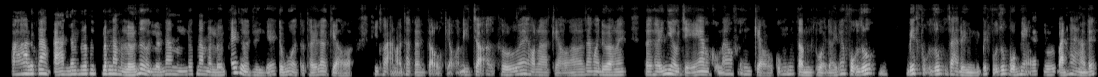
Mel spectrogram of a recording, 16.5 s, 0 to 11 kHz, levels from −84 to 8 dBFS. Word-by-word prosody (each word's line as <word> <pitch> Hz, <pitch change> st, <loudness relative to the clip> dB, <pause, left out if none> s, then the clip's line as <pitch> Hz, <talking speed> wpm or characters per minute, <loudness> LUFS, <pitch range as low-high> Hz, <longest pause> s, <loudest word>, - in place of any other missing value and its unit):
À, 155 Hz, +3 st, +3 dB
lớp 165 Hz, +1 st, +3 dB
5, 170 Hz, -3 st, +5 dB
à, 120 Hz, +2 st, +5 dB
lớp 150 Hz, +2 st, +1 dB
lớp 160 Hz, +1 st, +4 dB, 0.2 s
lớp 160 Hz, -, +4 dB
5 155 Hz, -2 st, +2 dB
là 130 Hz, -, -1 dB
lớn 115 Hz, +6 st, +5 dB
rồi, 170 Hz, -7 st, +3 dB
lớp 115 Hz, -1 st, +1 dB
năm 150 Hz, 0 st, -1 dB, 0.2 s
lớp 150 Hz, -, -3 dB
5 150 Hz, -2 st, -1 dB
là 120 Hz, -, 0 dB
lớn 110 Hz, 0 st, 0 dB
phết 205 Hz, 0 st, +3 dB
rồi 165 Hz, -, +4 dB
còn 115 Hz, -, -4 dB
gì 110 Hz, -2 st, -5 dB
đấy. 125 Hz, +6 st, -1 dB
Đúng 115 Hz, 0 st, +2 dB
rồi, 115 Hz, -, -1 dB
tớ -, -, -5 dB
thấy 110 Hz, -1 st, 0 dB
là, 130 Hz, +1 st, +1 dB
kiểu, -, -, 0 dB
à, -, -, -3 dB, 0.4 s
thi -, -, -3 dB
thoảng -, -, -2 dB
nói -, -, -3 dB
thật -, -, -4 dB
là 110 Hz, 0 st, 0 dB
cậu, -, -, 0 dB
kiểu, -, -, -6 dB
à, -, -, -8 dB
đi -, -, -4 dB
chợ -, -, +4 dB
các -, -, -7 dB
thứ 120 Hz, +3 st, +1 dB
ấy, 155 Hz, +1 st, 0 dB
hoặc 120 Hz, -5 st, -2 dB
là, 110 Hz, -1 st, -2 dB
kiểu, 105 Hz, 0 st, -5 dB
à, 115 Hz, +2 st, -3 dB
ra 135 Hz, +2 st, -3 dB
ngoài 130 Hz, -1 st, -1 dB
đường 115 Hz, -1 st, +3 dB
này, 120 Hz, +1 st, -1 dB, 0.3 s
tớ 125 Hz, -, +1 dB
thấy 130 Hz, +1 st, +2 dB
nhiều 155 Hz, -5 st, +4 dB
trẻ 125 Hz, -, -2 dB
em 130 Hz, +5 st, +2 dB
cũng -, -, -5 dB
đã -, -, -2 dB
ph -, -, -8 dB
kiểu, 95 Hz, +1 st, -1 dB
cũng 150 Hz, +2 st, -5 dB
tầm 110 Hz, -2 st, +3 dB
tuổi 110 Hz, -3 st, 0 dB
đấy 105 Hz, +1 st, -3 dB
nó 160 Hz, +2 st, -2 dB
phụ 145 Hz, -6 st, +3 dB
giúp, 165 Hz, +7 st, +5 dB
ưm, -, -, -8 dB, 0.3 s
biết 160 Hz, +3 st, +4 dB
phụ -, -, -5 dB
giúp 155 Hz, +3 st, +3 dB
gia 140 Hz, -3 st, +1 dB
đình, 105 Hz, -2 st, 0 dB
biết -, -, +1 dB
phụ 120 Hz, -, -1 dB
giúp 155 Hz, +4 st, +1 dB
bố 120 Hz, -1 st, +4 dB
mẹ 145 Hz, -, -1 dB
các 140 Hz, 0 st, -3 dB
thứ 120 Hz, -, -2 dB
bán 105 Hz, +5 st, +5 dB
hàng 150 Hz, -4 st, -2 dB
rồi 110 Hz, -1 st, +3 dB
đấy. 125 Hz, +4 st, +2 dB
125 Hz, 300 wpm, -25 LUFS, 115-150 Hz, 0.4 s, 5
